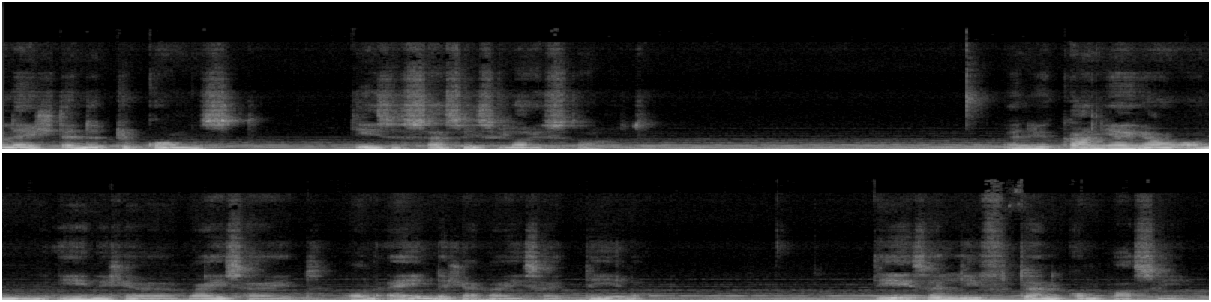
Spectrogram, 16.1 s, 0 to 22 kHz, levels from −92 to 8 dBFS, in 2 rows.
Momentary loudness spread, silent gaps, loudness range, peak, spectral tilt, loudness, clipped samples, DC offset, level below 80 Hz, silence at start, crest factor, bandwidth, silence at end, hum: 19 LU; none; 9 LU; -8 dBFS; -7.5 dB/octave; -24 LUFS; under 0.1%; under 0.1%; -48 dBFS; 0 s; 18 dB; 16 kHz; 0 s; none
